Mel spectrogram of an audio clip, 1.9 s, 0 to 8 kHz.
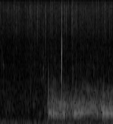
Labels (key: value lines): label: biophony, growl
recorder: SoundTrap 600 or HydroMoth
